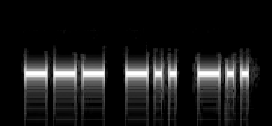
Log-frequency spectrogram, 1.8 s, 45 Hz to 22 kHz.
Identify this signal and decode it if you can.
Morse code, heard as a keyed tone, about 25 wpm, 600 Hz. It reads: ODD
